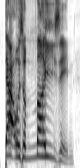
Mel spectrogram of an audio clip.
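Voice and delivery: loud, slow, delighted shout of praise; excited praise. Retold or imitated. Best friend on the phone after the fight, loud and thrilled. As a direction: hype up your mate like he's a hero.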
